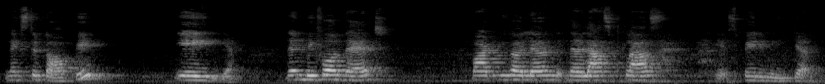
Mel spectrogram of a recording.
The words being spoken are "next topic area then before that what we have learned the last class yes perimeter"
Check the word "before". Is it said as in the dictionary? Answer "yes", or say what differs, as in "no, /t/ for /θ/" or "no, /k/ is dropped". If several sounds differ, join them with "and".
yes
